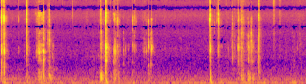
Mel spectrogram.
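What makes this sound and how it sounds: A solid, translucent yellow bar of dry soap is held in the hand while a metal knife blade shaves thin slices and flakes from its surface. The scraping cuts come as short, dry, crunchy clicks in uneven bursts, bright and crisp with very little ring.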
